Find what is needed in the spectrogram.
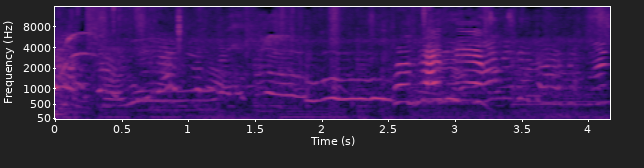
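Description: Young children chattering and calling out to each other as a group, several high voices overlapping.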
